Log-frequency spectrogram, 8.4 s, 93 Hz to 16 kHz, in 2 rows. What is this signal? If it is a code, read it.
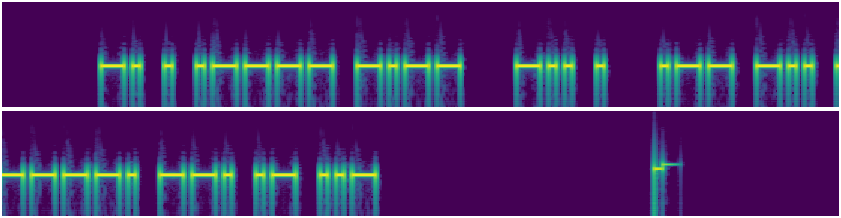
Morse code, heard as a keyed tone, about 32 wpm, 700 Hz. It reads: NE1Y DE WD9GAU
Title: USA Callsign DE Callsign 30wpm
